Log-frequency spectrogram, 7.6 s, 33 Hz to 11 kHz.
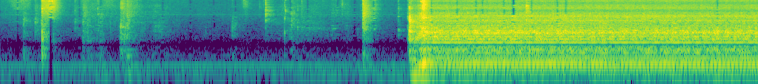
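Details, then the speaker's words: Vintage lathe Dominion Auto-Drive gearbox after oil change to 15W-40, lathe belt disconnected: few light clicks then steady even whir at slowest speed, no knocking or grinding; sounds as before, high speed perhaps smoother; healthy. "so that sounds exactly like it sounded before to me the high-speed might sound a little bit smoother it's hard to tell"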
